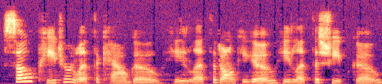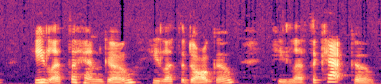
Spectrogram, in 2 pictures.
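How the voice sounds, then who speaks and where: A woman reading a children's story aloud like a teacher, adding casual comments and gentle questions for the listener. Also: on the low side, big pitch swings, unhurried, slightly rough. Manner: asks gentle tag questions. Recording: dull, lo-fi sound.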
